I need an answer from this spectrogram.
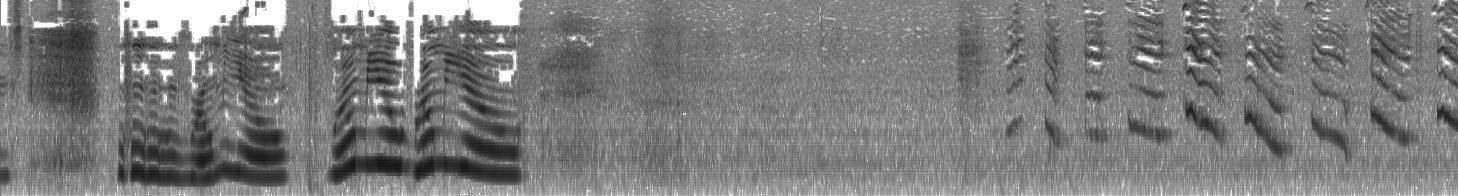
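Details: Small blue male miniature Dachshund vocalising while playing: drawn-out, wavering high whines in a loud burst, a quiet pause, then a run of short, squeaky, downward-sliding whimpers repeated rapidly, with a person talking to it.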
